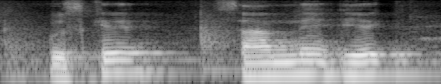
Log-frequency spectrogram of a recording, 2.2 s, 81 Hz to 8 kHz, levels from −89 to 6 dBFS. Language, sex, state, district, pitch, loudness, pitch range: Hindi, male, Bihar, Patna, 135 Hz, -12 LUFS, 130-150 Hz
